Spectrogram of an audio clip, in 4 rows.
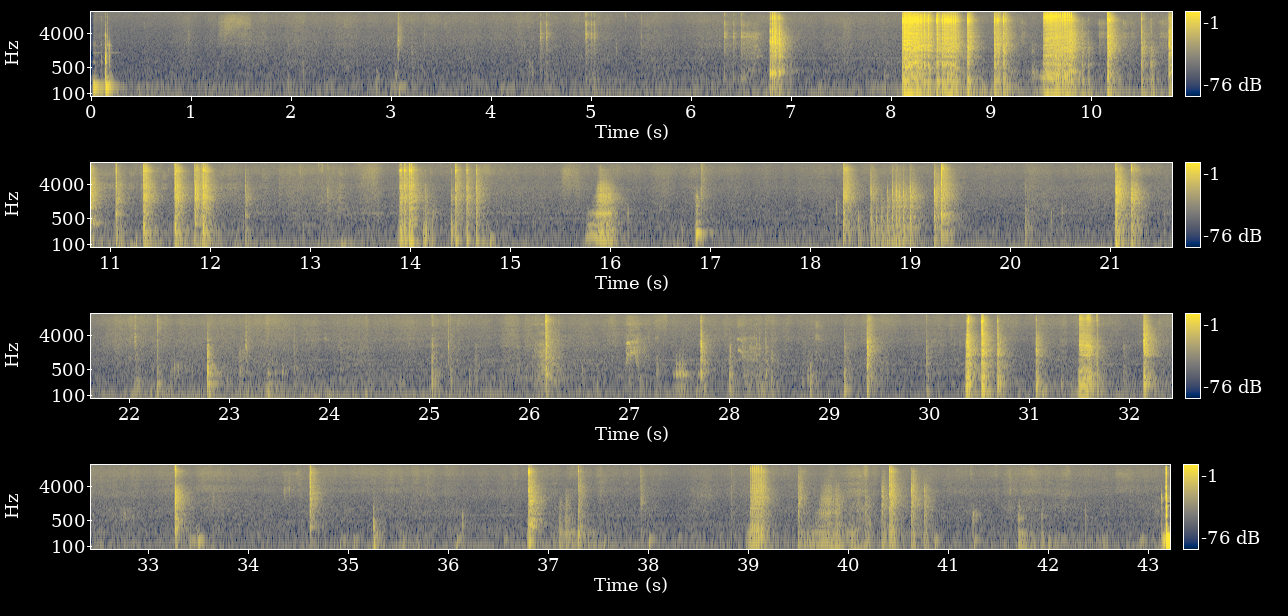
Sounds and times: walking on a squeaky floor 0:13.9 - 0:14.8
walking on a squeaky floor 0:25.0 - 0:29.5

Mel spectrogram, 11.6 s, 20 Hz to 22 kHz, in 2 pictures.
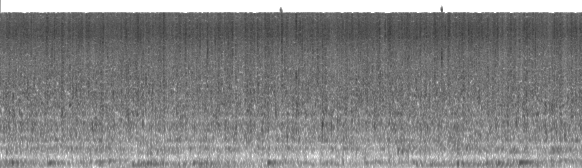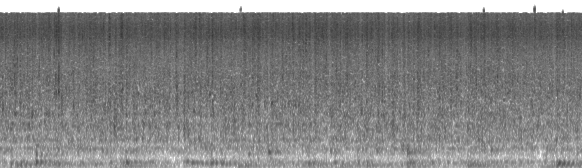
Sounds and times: stream of water coming from a water pump 0:00.0 - 0:11.6

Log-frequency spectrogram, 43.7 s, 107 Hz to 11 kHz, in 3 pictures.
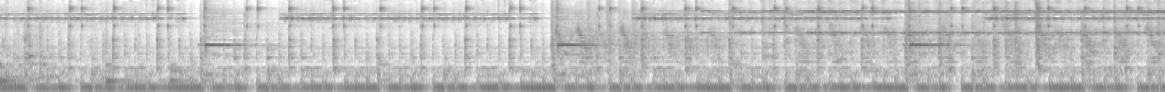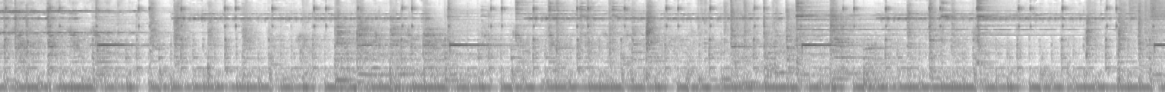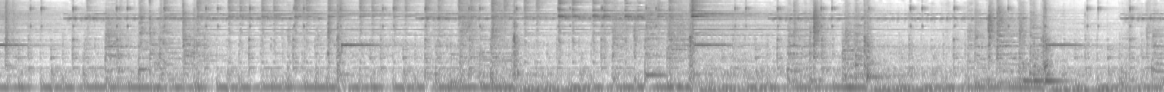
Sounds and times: bells 0:00.0 - 0:43.6

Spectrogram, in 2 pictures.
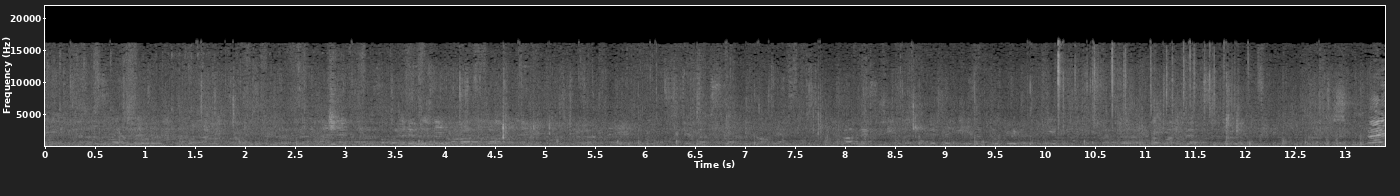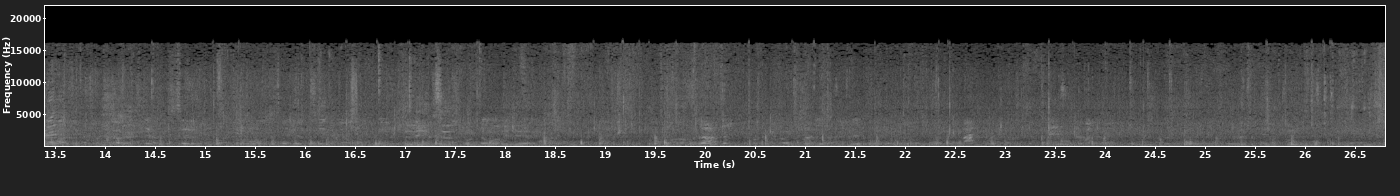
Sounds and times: People walking by 0:00.0 - 0:26.8

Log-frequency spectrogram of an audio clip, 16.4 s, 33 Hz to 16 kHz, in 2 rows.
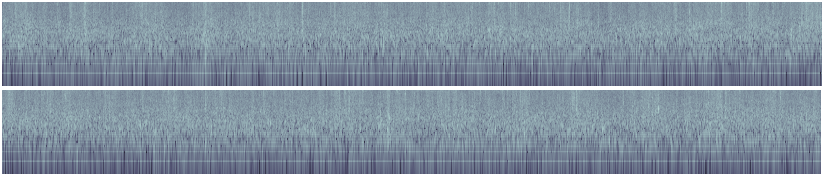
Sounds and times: small splashy fountain water fixture 0:00.0 - 0:16.3

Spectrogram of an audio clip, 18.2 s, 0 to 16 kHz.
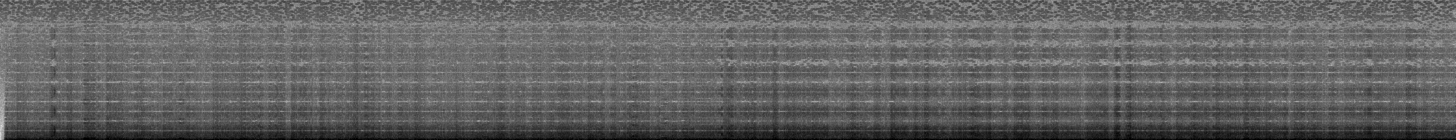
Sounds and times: hum 0:00.0 - 0:18.2

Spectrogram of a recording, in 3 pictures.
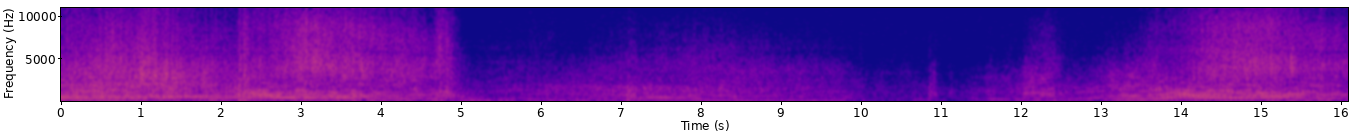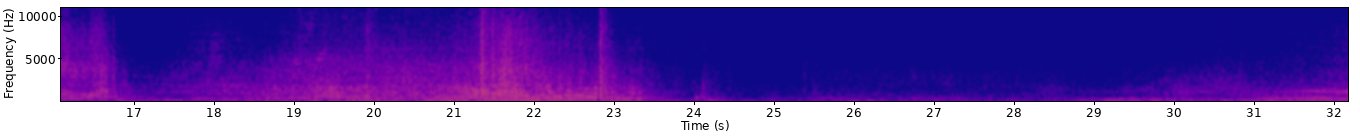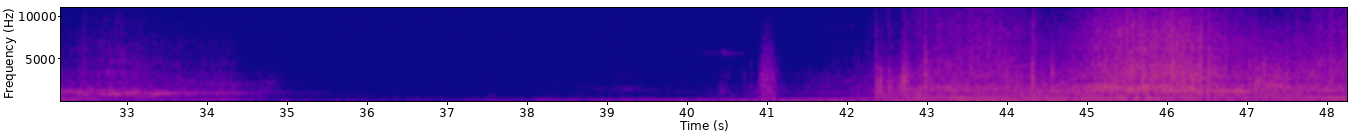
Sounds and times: cars 0:00.0 - 0:48.2

